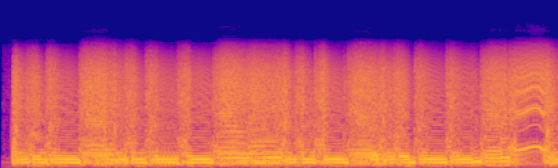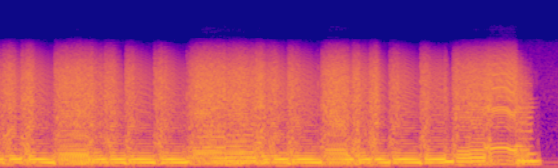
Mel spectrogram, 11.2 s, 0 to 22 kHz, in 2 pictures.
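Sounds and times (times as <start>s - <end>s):
guitar through compressor pedal with distortion: 0.0s - 11.1s.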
